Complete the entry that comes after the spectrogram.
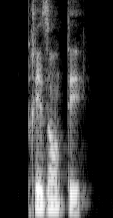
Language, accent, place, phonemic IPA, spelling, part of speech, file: French, France, Lyon, /pʁe.zɑ̃.te/, présentés, verb, LL-Q150 (fra)-présentés.wav
- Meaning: masculine plural of présenté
